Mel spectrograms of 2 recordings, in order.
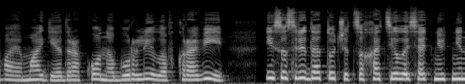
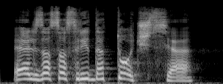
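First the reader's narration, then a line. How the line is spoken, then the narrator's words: Barking. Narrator (Russian): рявкнула Элисандра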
